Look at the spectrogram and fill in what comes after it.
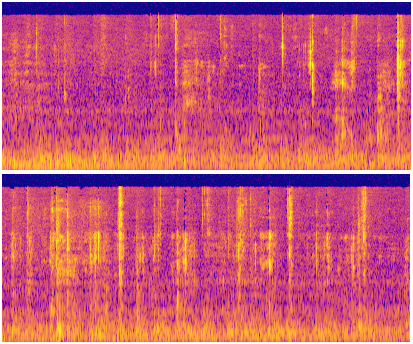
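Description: A man chewing pasta close to the microphone, with many small clicks and light scrapes from a plastic fork in a plastic takeout tray, over a steady low hum in the car's cabin.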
